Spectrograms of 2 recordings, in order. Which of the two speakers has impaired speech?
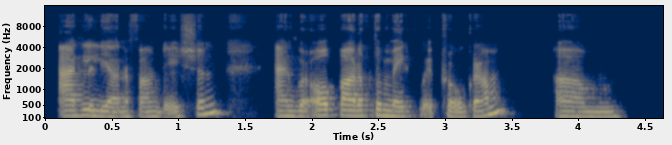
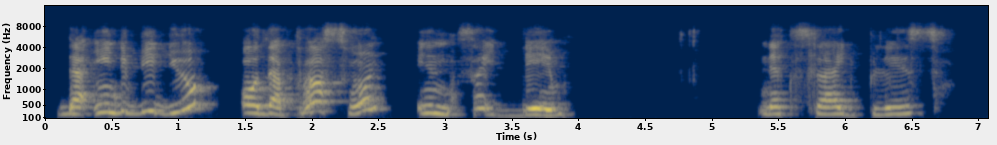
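The second: cerebral palsy; from birth, uncontrollable whole-body shaking.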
